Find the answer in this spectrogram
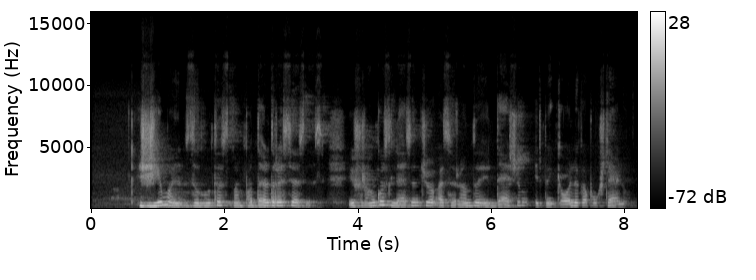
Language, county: Lithuanian, Panevėžys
